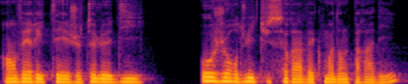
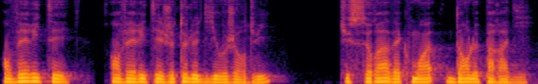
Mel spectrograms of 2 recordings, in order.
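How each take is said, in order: First: The pause comes before 'aujourd'hui'. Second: The pause comes after 'aujourd'hui'.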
